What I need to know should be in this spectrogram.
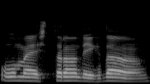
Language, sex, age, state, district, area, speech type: Punjabi, male, 30-45, Punjab, Mohali, rural, spontaneous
